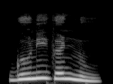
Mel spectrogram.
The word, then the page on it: ಕುಣಿಗಣ್ಣು: kuṇigaṇṇu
